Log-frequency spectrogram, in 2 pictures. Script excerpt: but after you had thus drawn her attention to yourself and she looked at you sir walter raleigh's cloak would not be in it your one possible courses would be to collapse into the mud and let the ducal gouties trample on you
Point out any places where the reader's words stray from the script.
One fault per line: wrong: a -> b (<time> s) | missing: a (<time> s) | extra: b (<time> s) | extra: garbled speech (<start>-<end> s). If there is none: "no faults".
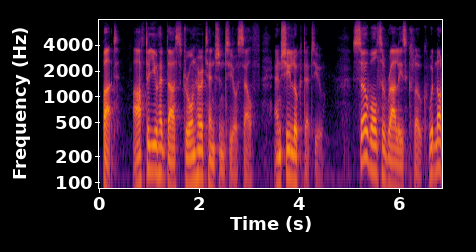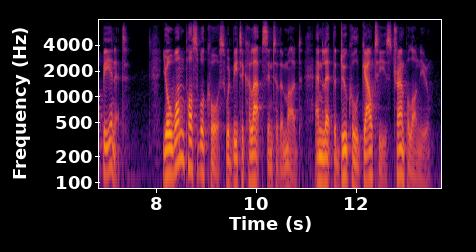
wrong: courses -> course (9.0 s)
